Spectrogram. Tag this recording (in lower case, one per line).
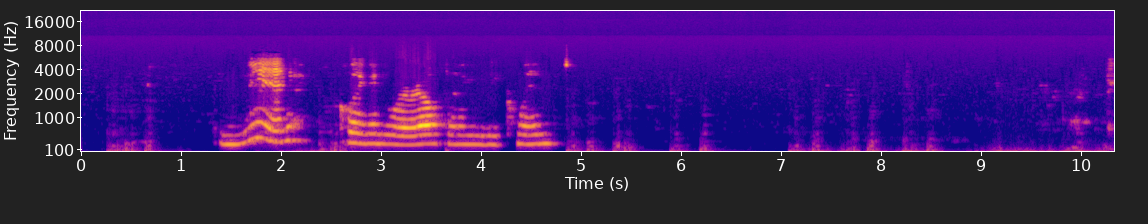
inside a small room
speech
